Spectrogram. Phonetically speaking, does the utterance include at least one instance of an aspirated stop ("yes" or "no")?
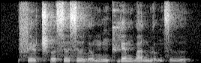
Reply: yes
